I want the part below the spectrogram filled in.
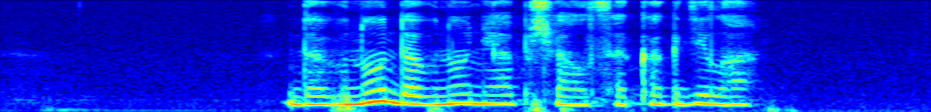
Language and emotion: Russian, neutral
